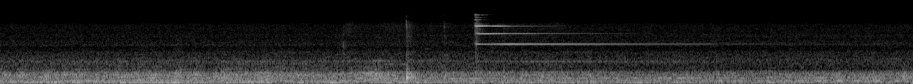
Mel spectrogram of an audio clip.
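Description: Steady running rumble inside the cab of a VIRM double-deck electric train. About five seconds in, a single bell-like ping rings out and fades over about three seconds.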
